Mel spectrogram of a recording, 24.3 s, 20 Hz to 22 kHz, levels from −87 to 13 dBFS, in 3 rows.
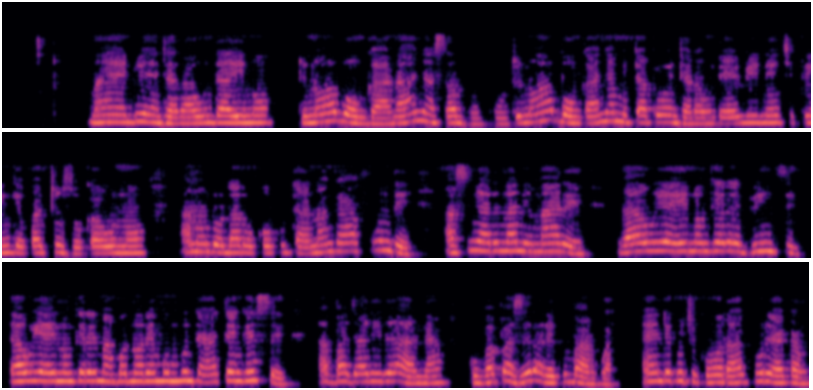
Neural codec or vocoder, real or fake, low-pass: none; real; 7.2 kHz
